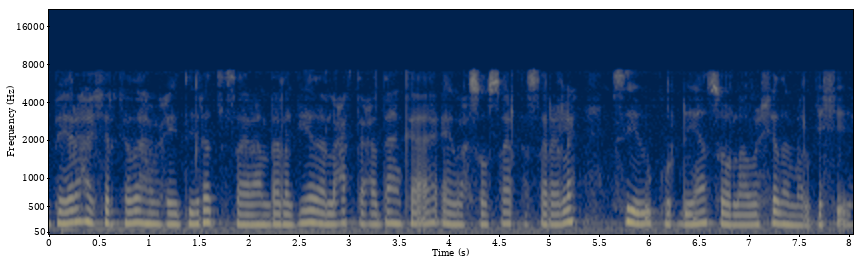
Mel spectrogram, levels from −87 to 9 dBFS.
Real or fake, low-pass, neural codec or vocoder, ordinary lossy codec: real; 7.2 kHz; none; none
